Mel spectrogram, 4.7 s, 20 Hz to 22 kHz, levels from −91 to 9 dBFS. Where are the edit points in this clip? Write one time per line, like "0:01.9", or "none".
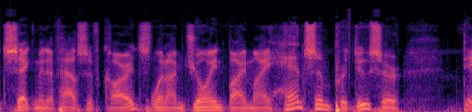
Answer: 0:01.5

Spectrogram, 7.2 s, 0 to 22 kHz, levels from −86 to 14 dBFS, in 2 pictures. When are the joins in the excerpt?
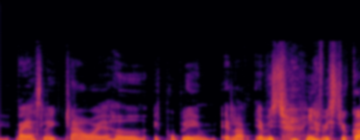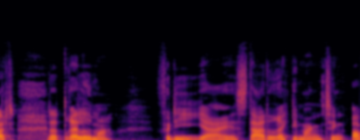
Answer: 0:04.1

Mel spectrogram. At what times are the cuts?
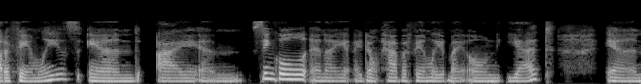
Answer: none

